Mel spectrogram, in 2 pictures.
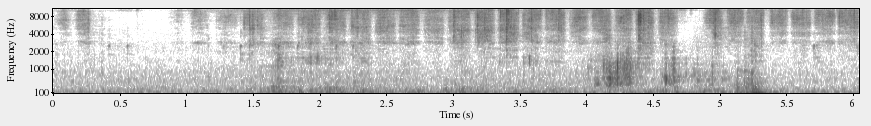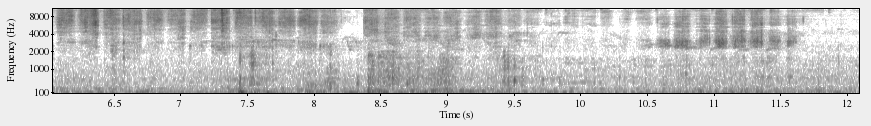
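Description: Knife shaving the scales off a yellowtail kingfish in the sukibiki style: the blade scrapes along the skin in a fast run of fine, scratchy strokes, louder for the first two-thirds and fainter near the end.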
